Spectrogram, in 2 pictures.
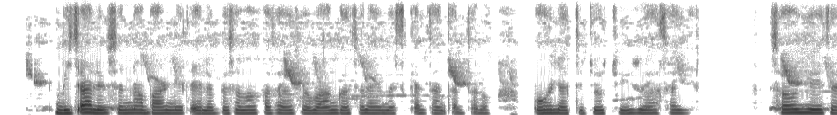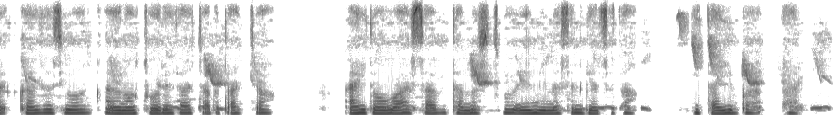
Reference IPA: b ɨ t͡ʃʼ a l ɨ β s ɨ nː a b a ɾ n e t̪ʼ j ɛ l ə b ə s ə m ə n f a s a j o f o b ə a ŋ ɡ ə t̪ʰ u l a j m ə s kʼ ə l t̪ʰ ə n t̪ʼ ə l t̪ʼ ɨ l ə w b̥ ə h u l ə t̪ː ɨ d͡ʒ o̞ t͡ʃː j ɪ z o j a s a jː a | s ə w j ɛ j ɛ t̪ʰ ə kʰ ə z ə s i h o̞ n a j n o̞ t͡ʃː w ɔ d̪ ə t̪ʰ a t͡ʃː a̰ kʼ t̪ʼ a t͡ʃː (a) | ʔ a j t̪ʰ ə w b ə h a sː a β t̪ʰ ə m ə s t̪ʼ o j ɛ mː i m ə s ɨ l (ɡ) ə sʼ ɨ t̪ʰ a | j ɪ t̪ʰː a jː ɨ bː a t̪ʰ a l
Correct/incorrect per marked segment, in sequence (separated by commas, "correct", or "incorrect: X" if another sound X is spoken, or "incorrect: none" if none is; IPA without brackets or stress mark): correct, correct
